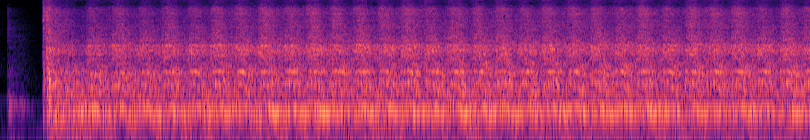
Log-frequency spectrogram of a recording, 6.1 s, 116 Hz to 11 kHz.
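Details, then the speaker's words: 1958 Oliver 550 diesel tractor, in neutral after reassembly, cranking to push fuel up the injector lines. The starter churns at a steady beat of about three per second with no firing: only a faint mist of fuel reaching the injectors, not enough to fire. "I was starting to get a little tiny bit of mist coming out here which means there's some fuel getting to the injectors now but not enough to fire it"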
